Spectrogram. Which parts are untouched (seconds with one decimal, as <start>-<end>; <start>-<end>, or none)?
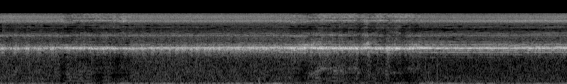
0.0-0.6; 1.3-2.9; 4.2-5.7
